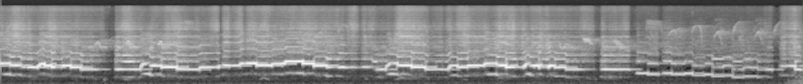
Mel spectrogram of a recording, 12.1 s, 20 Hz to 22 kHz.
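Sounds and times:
end-blown flute melody: 0:00.0 - 0:12.0.

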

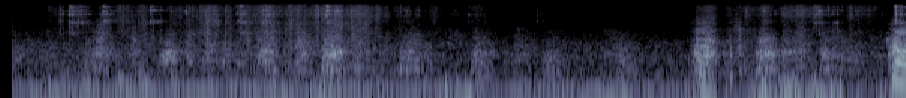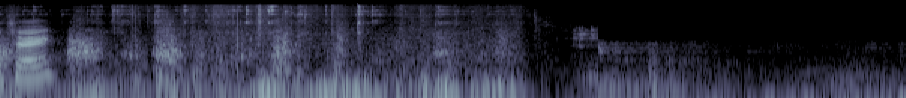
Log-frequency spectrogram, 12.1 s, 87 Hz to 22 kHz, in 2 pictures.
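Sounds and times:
dogs panting: 0:00.3 - 0:09.7.

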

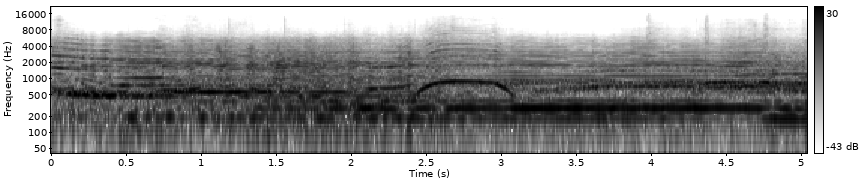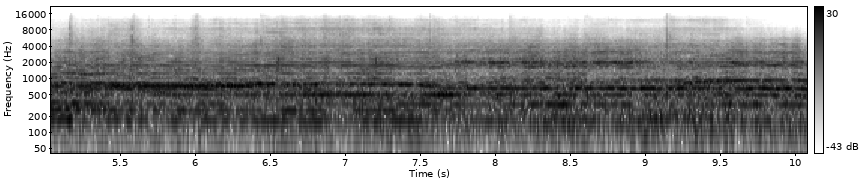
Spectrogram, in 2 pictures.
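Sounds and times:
electric slide guitar notes: 0:00.0 - 0:10.0
rock band playing: 0:00.0 - 0:10.0.

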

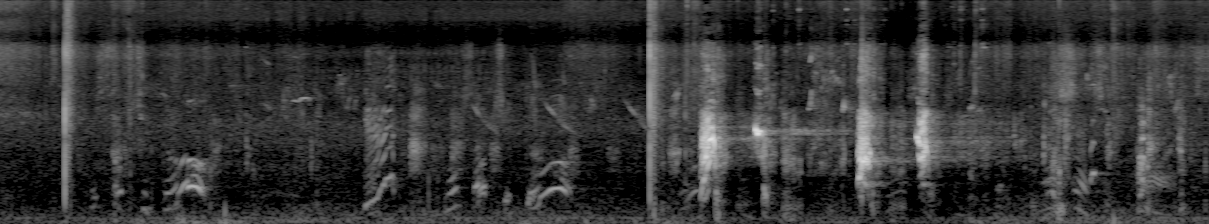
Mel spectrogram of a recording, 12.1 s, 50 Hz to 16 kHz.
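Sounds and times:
dog whining and yelping: 0:07.0 - 0:10.1.

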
